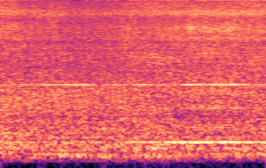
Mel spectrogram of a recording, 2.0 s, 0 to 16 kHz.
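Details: Sebo X4 Pets Eco upright vacuum after full service and refurbishment: steady, even motor whoosh at constant pitch, with no rattling, surging or brush-roll grinding; it is running properly.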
